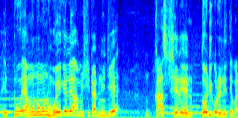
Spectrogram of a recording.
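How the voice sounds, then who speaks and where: With music in the background, a man speaks in a high pitch. His intonation is lively. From Bangladesh. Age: 50s. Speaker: folk musician and coconut seller. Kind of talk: interview storytelling.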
